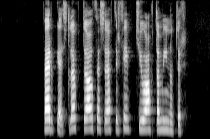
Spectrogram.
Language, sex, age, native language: Icelandic, female, 40-49, Icelandic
